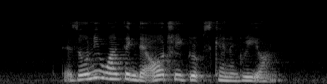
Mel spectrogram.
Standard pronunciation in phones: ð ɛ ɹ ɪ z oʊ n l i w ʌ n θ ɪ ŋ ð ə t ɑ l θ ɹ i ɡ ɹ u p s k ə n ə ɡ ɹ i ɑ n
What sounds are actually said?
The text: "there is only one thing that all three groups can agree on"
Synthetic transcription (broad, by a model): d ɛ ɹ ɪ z oʊ n l i w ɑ n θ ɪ ŋ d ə t ɑ l t ɹ i ɡ ɹ u p s k ə n ə ɡ ɹ i ɑ n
